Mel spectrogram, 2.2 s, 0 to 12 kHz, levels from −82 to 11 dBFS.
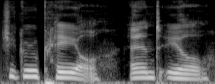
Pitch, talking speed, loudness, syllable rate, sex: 175 Hz, 140 wpm, -14 LUFS, 2.7 syllables/s, female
